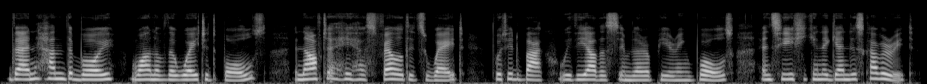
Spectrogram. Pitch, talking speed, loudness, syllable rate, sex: 220 Hz, 215 wpm, -19 LUFS, 5.4 syllables/s, female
